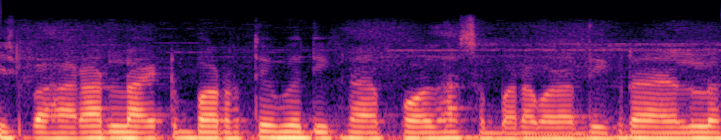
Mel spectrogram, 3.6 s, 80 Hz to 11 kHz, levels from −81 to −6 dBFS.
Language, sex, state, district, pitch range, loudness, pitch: Hindi, male, Maharashtra, Washim, 130-135 Hz, -16 LUFS, 135 Hz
